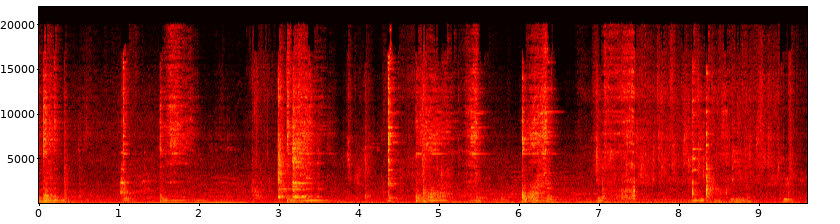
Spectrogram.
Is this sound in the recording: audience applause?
no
